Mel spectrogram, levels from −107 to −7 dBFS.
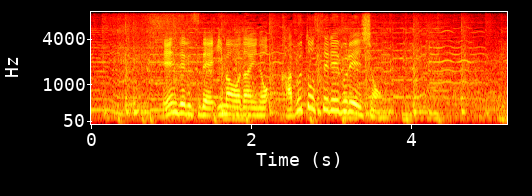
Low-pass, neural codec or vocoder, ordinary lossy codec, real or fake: none; none; none; real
